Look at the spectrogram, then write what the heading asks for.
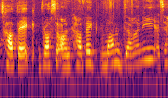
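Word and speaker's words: Mamdani: Mom Donnie, is that how you pronounce it?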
